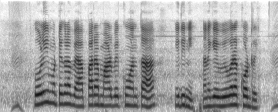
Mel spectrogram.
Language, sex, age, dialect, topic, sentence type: Kannada, female, 25-30, Central, agriculture, question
